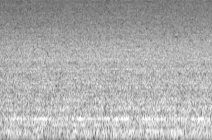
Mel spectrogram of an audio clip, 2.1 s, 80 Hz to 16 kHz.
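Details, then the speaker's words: Budget 40 A plasma cutter, switched off with compressed air connected: continuous even hiss of air leaking internally, not from the external fitting, possibly air used as cooling; keeps the compressor running unless disconnected or valved. "makes that noise and it's not leaking out of the fitting external it's leing internally [Music] somehow um wondering if they're just using compressed air as a cooling medium"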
